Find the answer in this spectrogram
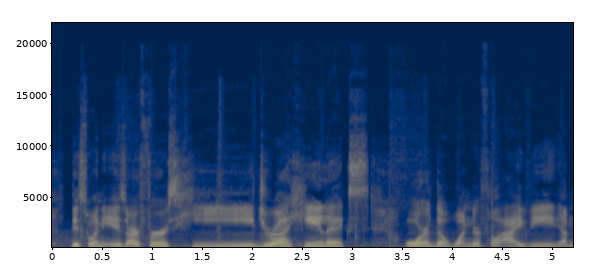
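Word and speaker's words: Hedera helix: I mean, you can see um this one is our first Hedra Helix or the wonderful ivy. Um the correct way to say it is Hideera Helix.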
